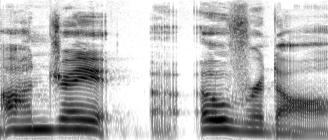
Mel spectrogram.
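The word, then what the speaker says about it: André Øvredal: Andre Overdahl.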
